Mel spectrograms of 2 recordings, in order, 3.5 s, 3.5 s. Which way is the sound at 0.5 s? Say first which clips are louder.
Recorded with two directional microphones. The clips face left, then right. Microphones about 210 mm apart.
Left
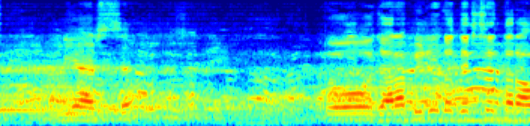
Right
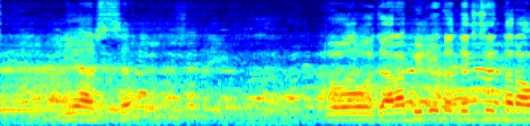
Right 1 dB; 5° left (ahead or behind).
